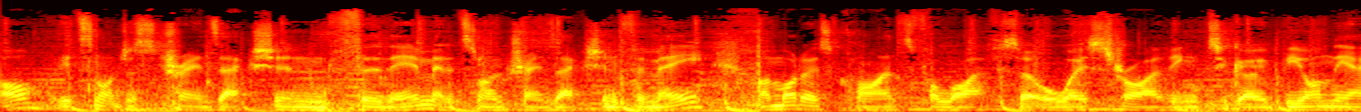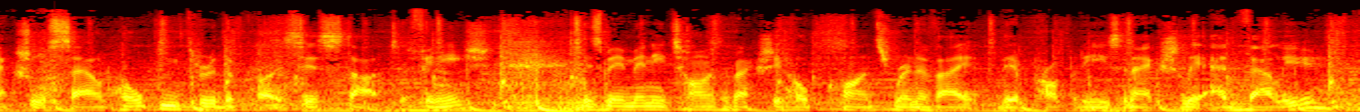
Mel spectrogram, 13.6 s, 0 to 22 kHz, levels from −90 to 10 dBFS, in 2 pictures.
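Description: Gain pumping runs through the whole clip. The level swings by roughly 15 dB. Loud and soft passages end up squashed close together. This is likely caused by input gain set far too high, with a fast limiter or compressor pulling it back on each peak. Unlike a noise gate, the compressor does not cut the gaps to silence.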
